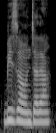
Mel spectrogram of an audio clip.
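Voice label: "bisòngiat", female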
